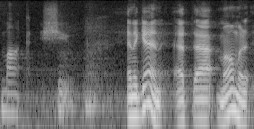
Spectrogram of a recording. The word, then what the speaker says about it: maque choux: hmm what does that mean or try to pronounce it so for all you people out there in TV land it's maque choux and again at that moment it's they're engaged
